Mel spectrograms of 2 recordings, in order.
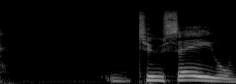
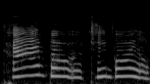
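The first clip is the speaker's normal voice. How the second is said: squeaky mock voice. Mocking conspiracy talk.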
